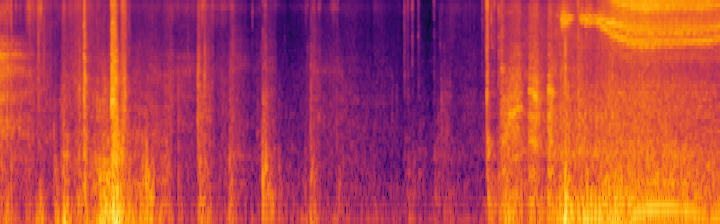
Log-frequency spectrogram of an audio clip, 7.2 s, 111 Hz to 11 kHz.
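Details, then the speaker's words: Honda Civic with a B20 engine, first start after Yonaka exhaust install: a sharp high-pitched squeal rises right after start; owner suspects the belt is too tight. An exhaust leak and a vacuum leak are also suspected. "in my belt my being little too tight what sound like a sonar pretty good"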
